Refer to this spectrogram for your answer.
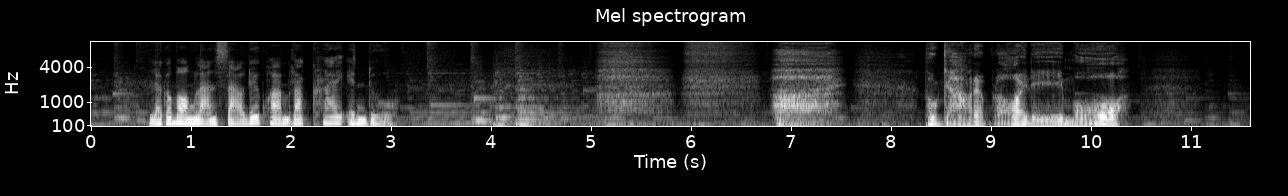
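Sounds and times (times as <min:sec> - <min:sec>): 
speech: 0:00.6 - 0:03.2, 0:08.4 - 0:10.4
old man breathing heavily with raspy gasps: 0:04.0 - 0:08.3, 0:10.5 - 0:11.2.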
